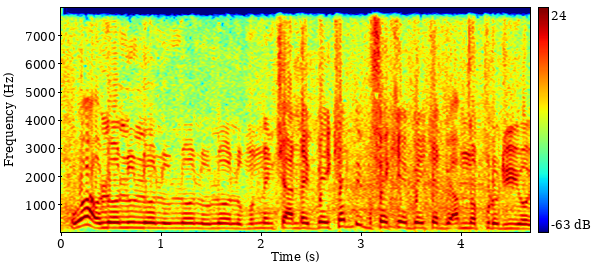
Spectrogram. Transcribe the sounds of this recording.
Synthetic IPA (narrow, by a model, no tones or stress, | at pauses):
wauloːluloːluloluloːlumunːɐnt͡ʃɛandɐbekʲɐɾbibufekʲebekʲɛɾbiamnɐpʊɾodujoːj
